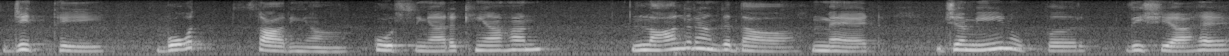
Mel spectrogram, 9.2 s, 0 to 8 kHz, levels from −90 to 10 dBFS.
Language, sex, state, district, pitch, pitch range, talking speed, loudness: Punjabi, female, Punjab, Kapurthala, 220 Hz, 195-240 Hz, 90 wpm, -18 LUFS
